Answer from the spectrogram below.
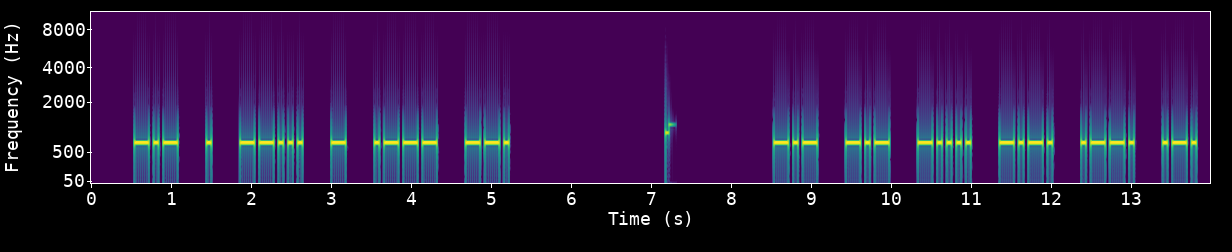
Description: Morse code, heard as a keyed tone, about 20 wpm, spaced as for 14 wpm, 700 Hz. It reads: KE7TJG KK6CPR
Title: 219 Lesson 35g - Number 0 - Call Signs 20wpm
